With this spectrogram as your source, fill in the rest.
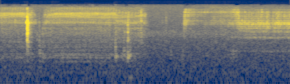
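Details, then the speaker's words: CD player on test, searching for disc: quiet clicks and brief scraping whirrs as it tries and fails to spin up, not reading the table of contents; bad laser or adjustment suspected. "most of them you'll find they'll at least get to the point of reading the table of contents but sometimes they'll make a sort of noise like that and if you give them a spin they'll actually get going although this one won't now because i've delayed it"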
